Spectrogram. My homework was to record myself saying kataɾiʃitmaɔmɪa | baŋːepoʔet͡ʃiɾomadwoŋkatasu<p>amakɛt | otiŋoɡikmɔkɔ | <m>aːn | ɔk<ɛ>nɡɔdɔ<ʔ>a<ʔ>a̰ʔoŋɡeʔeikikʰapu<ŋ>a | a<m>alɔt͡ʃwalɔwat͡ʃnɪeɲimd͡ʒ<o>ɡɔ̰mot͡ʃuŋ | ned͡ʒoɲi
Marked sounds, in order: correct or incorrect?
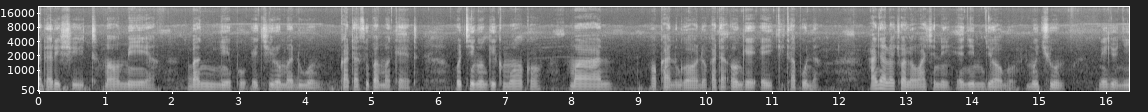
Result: correct, correct, incorrect: a, incorrect: k, incorrect: t, incorrect: n, incorrect: ɲ, incorrect: ɔ

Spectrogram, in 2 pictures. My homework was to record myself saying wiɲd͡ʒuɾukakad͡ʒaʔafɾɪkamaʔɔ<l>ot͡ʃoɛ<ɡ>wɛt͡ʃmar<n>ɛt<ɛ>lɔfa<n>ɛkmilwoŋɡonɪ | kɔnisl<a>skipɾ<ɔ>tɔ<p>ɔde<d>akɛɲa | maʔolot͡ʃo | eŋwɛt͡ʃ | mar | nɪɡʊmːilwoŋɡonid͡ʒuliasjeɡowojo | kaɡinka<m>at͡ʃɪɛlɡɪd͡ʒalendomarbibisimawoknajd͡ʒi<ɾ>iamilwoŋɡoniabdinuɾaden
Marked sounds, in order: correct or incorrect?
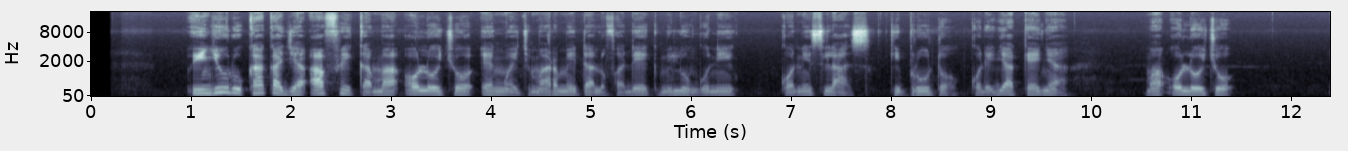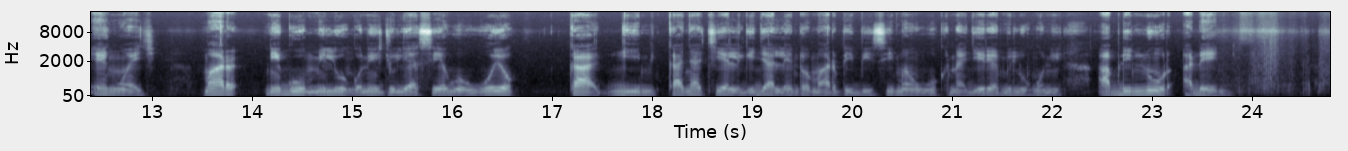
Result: correct, incorrect: ŋ, incorrect: m, incorrect: a, incorrect: d, correct, incorrect: u, incorrect: k, incorrect: d͡ʒ, incorrect: ɲ, correct

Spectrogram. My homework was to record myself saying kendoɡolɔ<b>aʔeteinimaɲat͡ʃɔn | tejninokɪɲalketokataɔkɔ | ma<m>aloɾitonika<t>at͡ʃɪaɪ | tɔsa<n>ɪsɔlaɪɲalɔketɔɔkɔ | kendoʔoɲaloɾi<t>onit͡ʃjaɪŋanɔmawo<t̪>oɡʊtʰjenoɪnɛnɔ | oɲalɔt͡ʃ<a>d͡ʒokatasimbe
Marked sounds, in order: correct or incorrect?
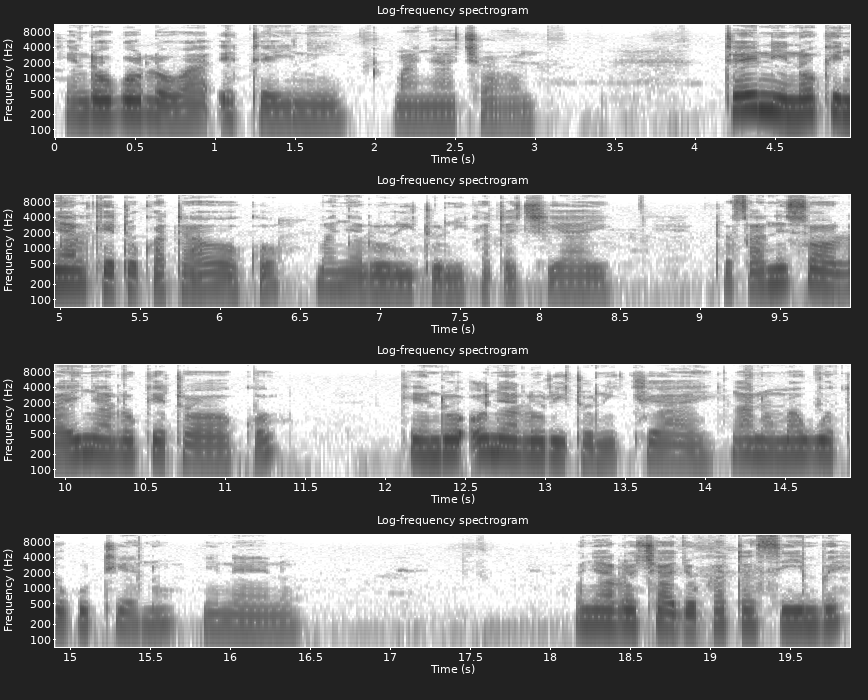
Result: incorrect: w, incorrect: ɲ, correct, correct, correct, correct, correct

